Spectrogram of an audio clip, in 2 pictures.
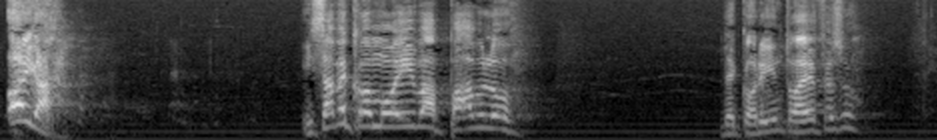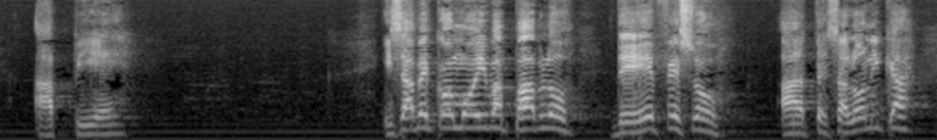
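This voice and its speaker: A pastor with a Dominican Spanish accent, a man from the Dominican Republic, preaches an animated sermon to his congregation at a slow pace with long pauses. He poses questions and answers them himself. He shouts some points for emphasis, then drops into a low aside.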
